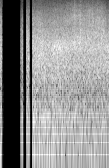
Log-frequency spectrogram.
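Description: The audio cuts out completely for under half a second, with a couple of clicks, then a steady hiss of rain and traffic on a wet city street.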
